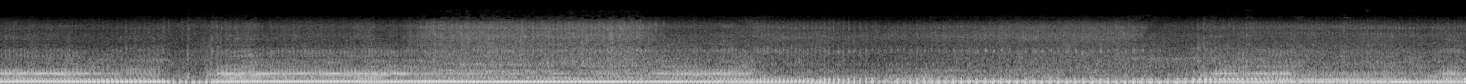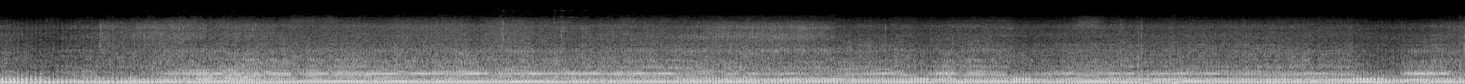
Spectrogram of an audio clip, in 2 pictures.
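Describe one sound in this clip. A quad bike engine roars steadily close by.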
